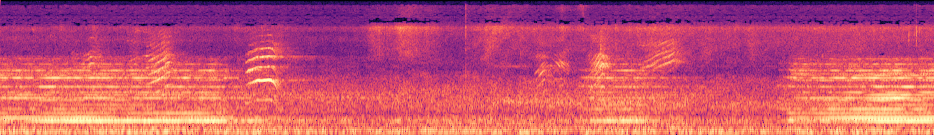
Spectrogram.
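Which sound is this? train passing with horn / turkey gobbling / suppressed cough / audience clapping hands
train passing with horn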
